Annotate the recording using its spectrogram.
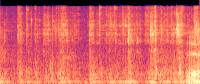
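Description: Light, scattered clicking and rattling of loose plastic and metal parts on a cheap ZVS induction heater board as fingers press and wiggle its fan grilles, a sign of its loose, poorly assembled build.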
